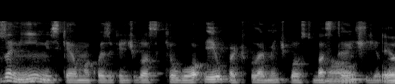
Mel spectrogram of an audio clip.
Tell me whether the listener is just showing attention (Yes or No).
No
